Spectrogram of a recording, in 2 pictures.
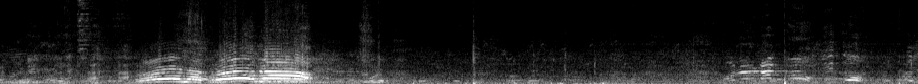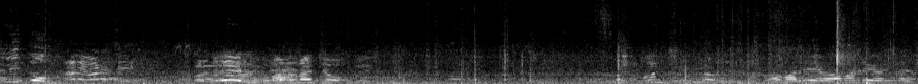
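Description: Young men shout to each other across an open field, some distance away.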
